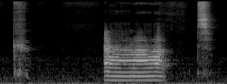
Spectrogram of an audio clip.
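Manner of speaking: "K, a, t." each sound said apart with pauses; sounding out words. Shown as a demonstration. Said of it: "Watch again while I move the tokens for each sound".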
